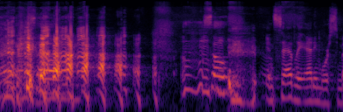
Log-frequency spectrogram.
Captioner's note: panelists laughing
